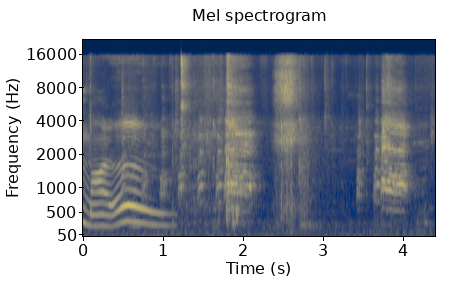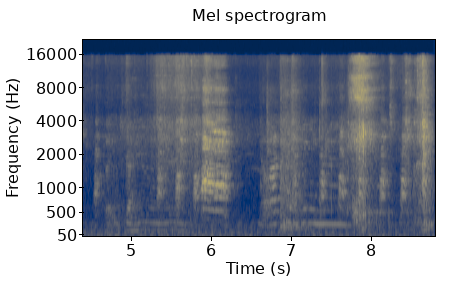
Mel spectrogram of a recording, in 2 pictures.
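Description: Chickens clucking in a string of short calls, with one longer wavering call in the first second.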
